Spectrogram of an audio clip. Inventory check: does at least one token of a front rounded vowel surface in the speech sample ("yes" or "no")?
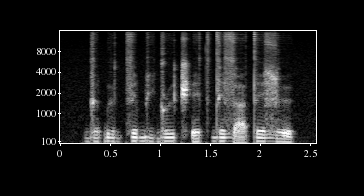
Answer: yes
